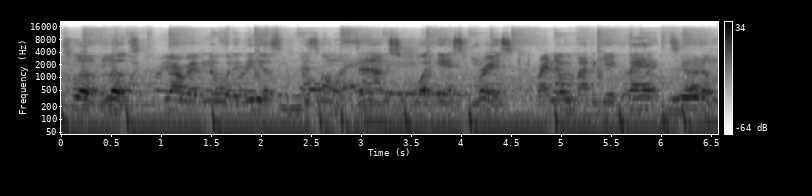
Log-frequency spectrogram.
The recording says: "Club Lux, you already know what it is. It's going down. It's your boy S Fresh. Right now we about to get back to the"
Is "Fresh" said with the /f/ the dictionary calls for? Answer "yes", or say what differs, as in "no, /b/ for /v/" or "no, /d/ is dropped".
no, /p/ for /f/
